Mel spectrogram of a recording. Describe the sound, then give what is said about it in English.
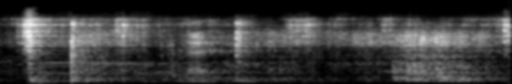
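Metal chains being broken: a few sharp, bright metallic clanks at irregular intervals, followed by a longer stretch of scraping, rattling chain noise at moderate loudness. “Gotta break those chains.”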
